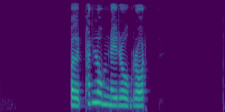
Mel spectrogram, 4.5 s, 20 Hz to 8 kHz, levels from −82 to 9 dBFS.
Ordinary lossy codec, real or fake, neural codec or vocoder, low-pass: none; real; none; 7.2 kHz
